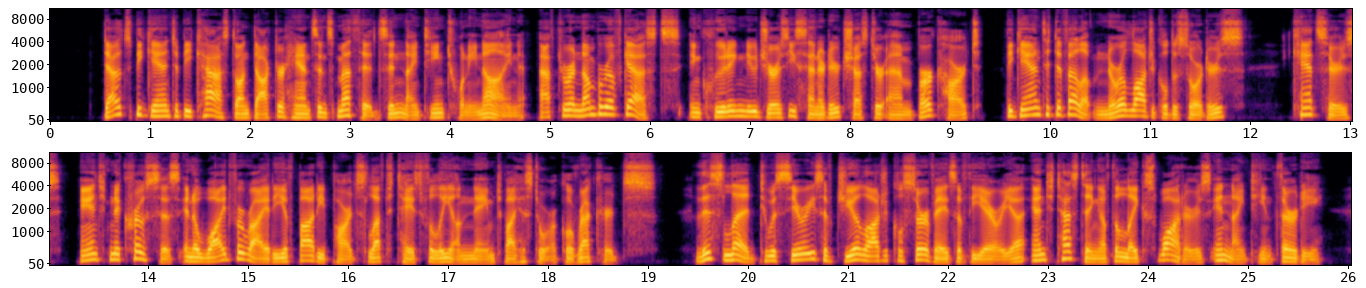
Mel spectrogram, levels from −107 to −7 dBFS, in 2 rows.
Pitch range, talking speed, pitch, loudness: 105-160 Hz, 145 wpm, 125 Hz, -19 LUFS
